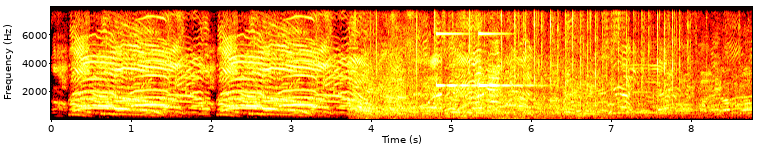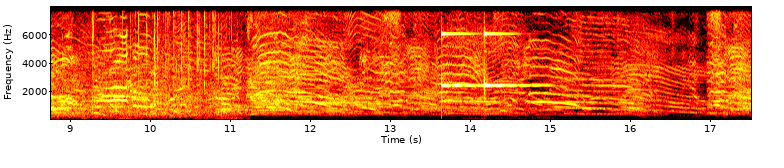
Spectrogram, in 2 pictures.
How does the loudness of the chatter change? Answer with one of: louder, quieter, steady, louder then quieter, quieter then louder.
quieter.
